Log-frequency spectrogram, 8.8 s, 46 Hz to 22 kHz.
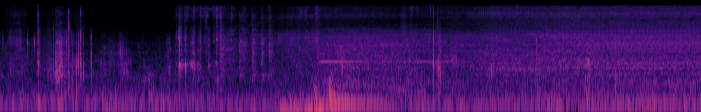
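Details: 2013 Chevy Equinox that stalled and ran rough after refuelling from flooding: started with a vacuum gauge on the purge line, which now reads zero vacuum. Keys rattle, it cranks, catches and settles into a smooth, even idle with no stumble. Normal idle.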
